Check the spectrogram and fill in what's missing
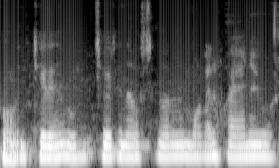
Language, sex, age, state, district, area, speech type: Malayalam, male, 18-30, Kerala, Idukki, rural, spontaneous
